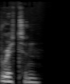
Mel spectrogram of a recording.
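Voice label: "britain", British English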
